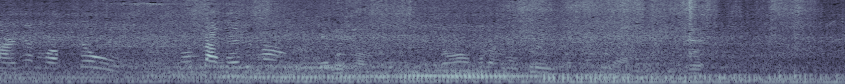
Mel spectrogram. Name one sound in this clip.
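A woman talks with a vendor close by.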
